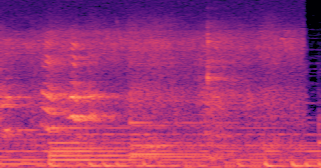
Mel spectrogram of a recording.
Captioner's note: students laughing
